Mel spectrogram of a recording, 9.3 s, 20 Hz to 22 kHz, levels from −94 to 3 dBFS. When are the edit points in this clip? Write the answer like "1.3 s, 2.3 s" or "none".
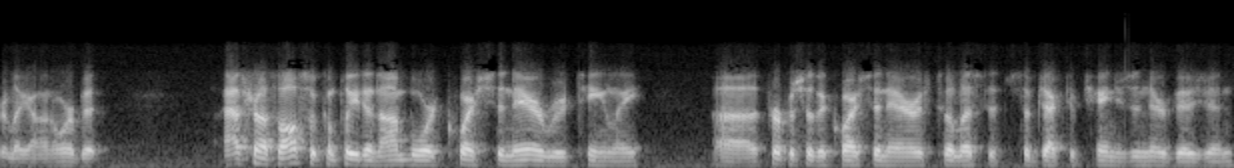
none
